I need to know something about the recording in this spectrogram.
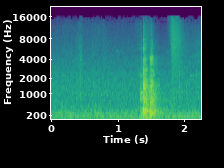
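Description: A plastic bowl of noodles set down inside a microwave oven: one short clatter about one and a half seconds in, over a faint steady hum.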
